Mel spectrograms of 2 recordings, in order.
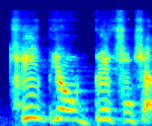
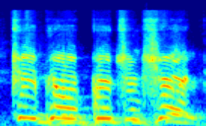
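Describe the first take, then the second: First: It is read in the speaker's plain voice. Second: It is said in an imitation of Wack.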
